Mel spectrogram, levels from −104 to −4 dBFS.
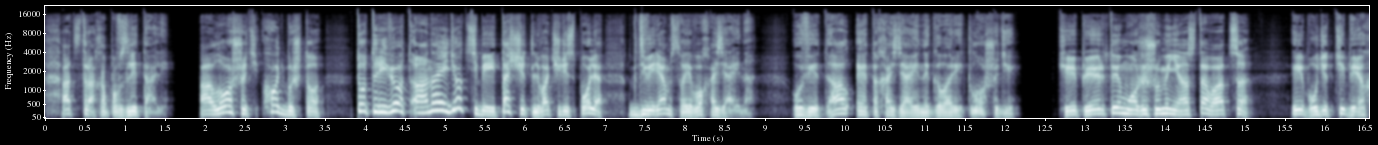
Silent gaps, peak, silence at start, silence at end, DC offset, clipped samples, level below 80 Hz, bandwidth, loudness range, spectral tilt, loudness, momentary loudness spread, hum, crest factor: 1.61-1.92 s, 12.21-12.58 s; 0 dBFS; 0 s; 0 s; under 0.1%; under 0.1%; -56 dBFS; 18.5 kHz; 4 LU; -4.5 dB/octave; -13 LUFS; 8 LU; none; 14 dB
